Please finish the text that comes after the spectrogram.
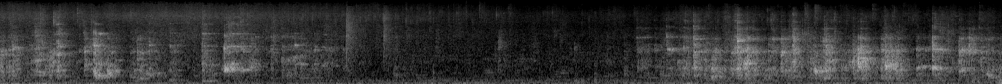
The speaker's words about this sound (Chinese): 你认得出来这个声音吗？对，没错，就是洗碗哦，一直不断的洗碗，在洗碗。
